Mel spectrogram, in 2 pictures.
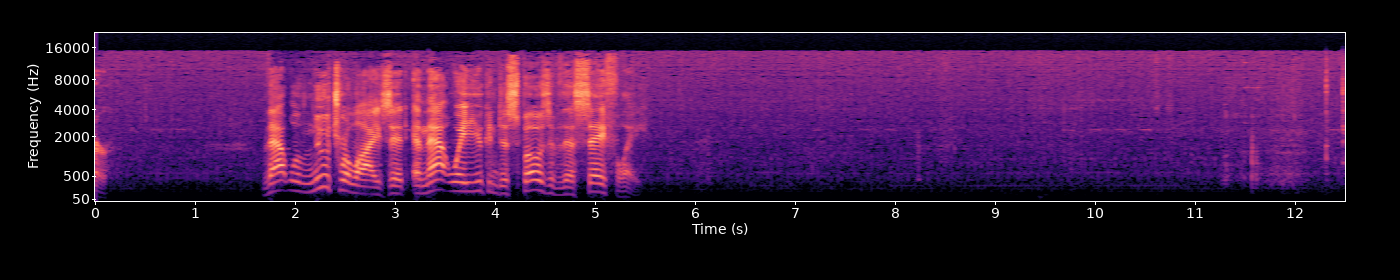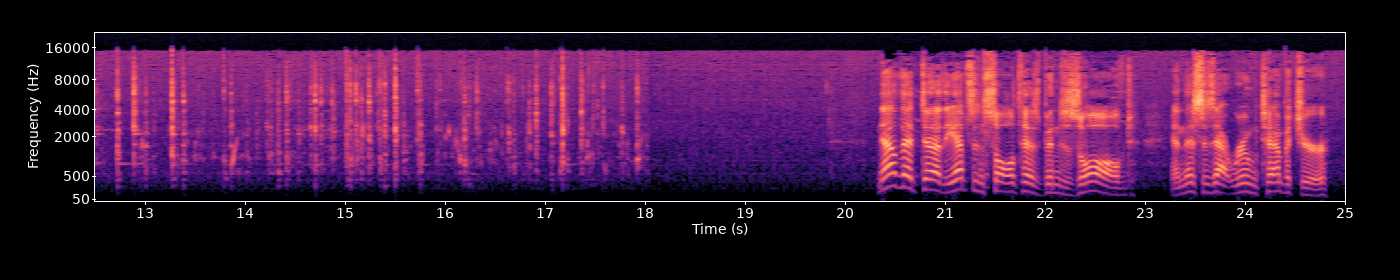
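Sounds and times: spoon clinking in glass jar: 0:12.3 - 0:18.0.

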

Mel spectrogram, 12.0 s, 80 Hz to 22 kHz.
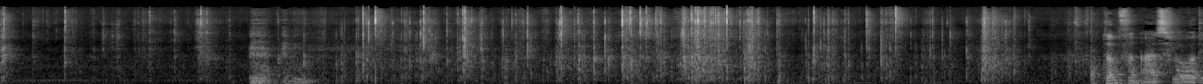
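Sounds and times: packaging crinkling: 0:00.0 - 0:02.5, 0:03.1 - 0:11.2.

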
